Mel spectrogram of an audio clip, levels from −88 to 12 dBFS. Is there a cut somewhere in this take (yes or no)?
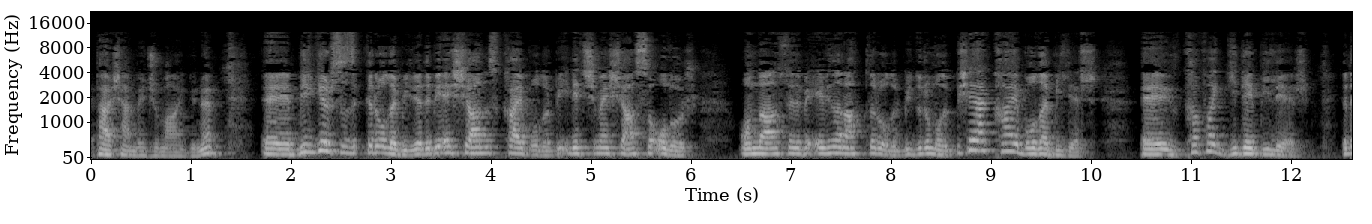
no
